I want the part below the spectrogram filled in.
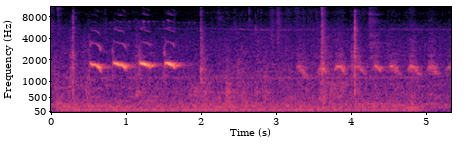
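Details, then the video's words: Greater green leafbird singing in rolling style, softer here: four clear whistled notes in quick succession, a short gap, then a quieter string of lower warbled notes over a steady low hum. "cucakijo gacor ngeroll"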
